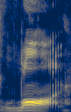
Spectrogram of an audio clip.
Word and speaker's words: ln: is to write Ln now we pronounce this lon so just like the grass outside it is the lawn of X every time you see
